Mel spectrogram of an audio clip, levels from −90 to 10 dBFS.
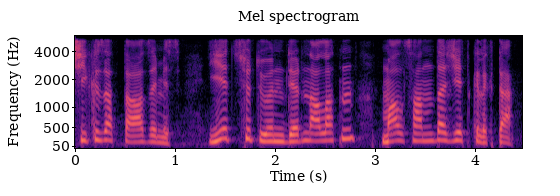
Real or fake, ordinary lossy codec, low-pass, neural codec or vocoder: real; AAC, 48 kbps; 5.4 kHz; none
